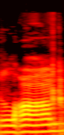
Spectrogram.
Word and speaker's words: lame: Okay, so now what I need is I need my bread lame, or as they pronounce it, bread lom, which is so stupid.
